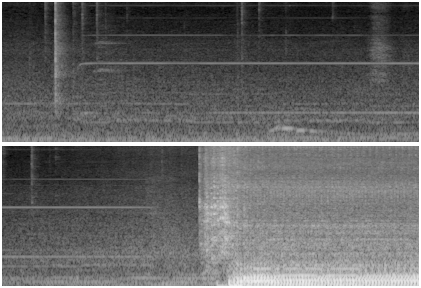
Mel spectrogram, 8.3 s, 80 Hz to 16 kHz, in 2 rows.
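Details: Benelli PE 250 FI motorcycle that wouldn't rev and idled erratically, test-running with a Suzuki Futura MAP sensor substituted: cranks, catches promptly, strong even run, no misfire or hunting; original MAP sensor found faulty and replaced.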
